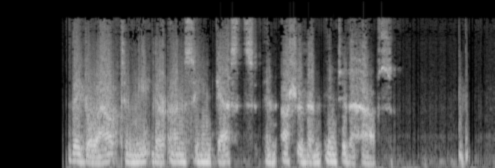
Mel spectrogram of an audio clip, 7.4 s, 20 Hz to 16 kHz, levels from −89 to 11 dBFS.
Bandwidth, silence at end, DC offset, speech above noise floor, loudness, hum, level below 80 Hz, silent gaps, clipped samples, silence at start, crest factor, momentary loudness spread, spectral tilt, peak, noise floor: 11.5 kHz; 0.4 s; under 0.1%; 27 dB; -10 LUFS; none; -34 dBFS; none; under 0.1%; 1 s; 12 dB; 12 LU; -4 dB/octave; 0 dBFS; -37 dBFS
